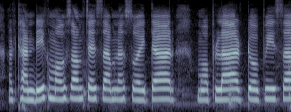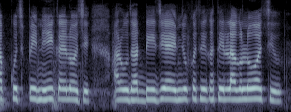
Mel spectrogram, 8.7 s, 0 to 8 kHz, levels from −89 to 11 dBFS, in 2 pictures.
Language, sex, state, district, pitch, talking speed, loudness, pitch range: Angika, female, Bihar, Bhagalpur, 240 Hz, 150 wpm, -21 LUFS, 230-245 Hz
